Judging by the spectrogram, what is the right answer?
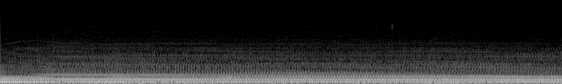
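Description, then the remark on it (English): A sports car engine hums loud with a steady, low harmonic drone, holding an even pitch throughout as the car is test driven in Midrand, with no voices over it. “It's a beautiful sound, isn't it?”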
